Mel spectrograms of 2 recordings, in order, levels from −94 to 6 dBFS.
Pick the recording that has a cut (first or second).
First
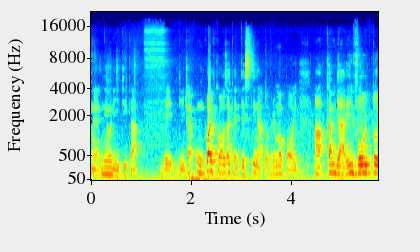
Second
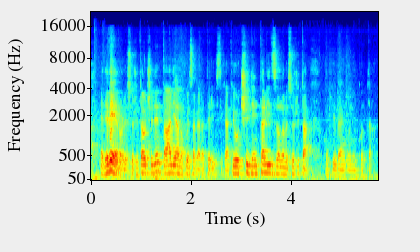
first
